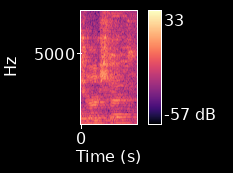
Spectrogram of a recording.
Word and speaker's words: Jersak: This is Ayman El Cockney and Jersak.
